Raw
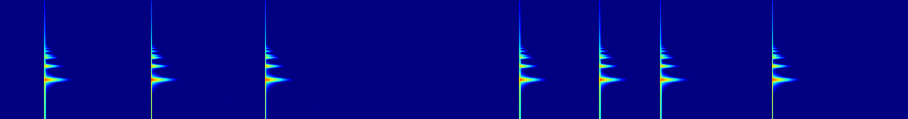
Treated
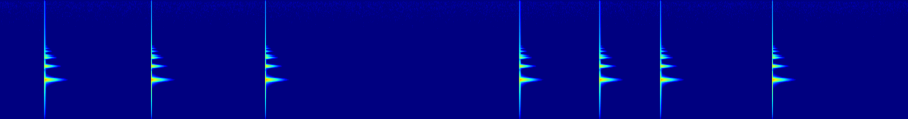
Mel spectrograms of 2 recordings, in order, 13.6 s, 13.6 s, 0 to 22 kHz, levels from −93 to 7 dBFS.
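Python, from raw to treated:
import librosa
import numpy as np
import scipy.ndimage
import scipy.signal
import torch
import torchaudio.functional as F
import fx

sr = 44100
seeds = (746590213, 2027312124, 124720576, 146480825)

y = np.diff(x, prepend=0.0)
y = F.gain(torch.from_numpy(y), 3.0).numpy()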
